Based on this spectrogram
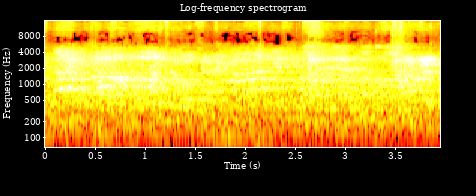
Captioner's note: murmurs; players cheer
